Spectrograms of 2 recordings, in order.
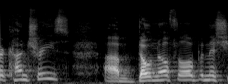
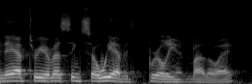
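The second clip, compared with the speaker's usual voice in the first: plain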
